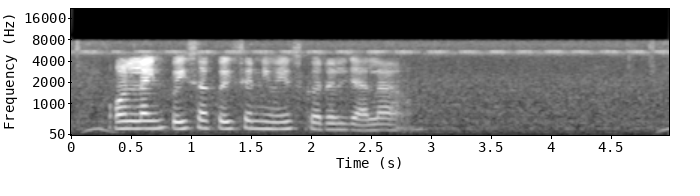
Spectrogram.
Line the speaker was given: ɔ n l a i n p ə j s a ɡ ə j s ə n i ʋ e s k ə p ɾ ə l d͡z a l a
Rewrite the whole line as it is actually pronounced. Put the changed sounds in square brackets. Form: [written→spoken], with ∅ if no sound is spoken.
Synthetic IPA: ɔ n l a i n p ə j s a [ɡ→k] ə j s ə n i ʋ e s k ə [p→∅] ɾ ə l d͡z a l a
